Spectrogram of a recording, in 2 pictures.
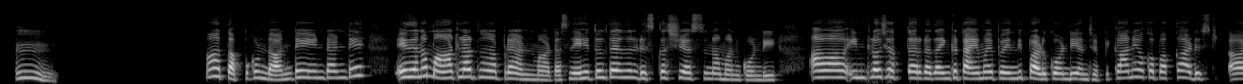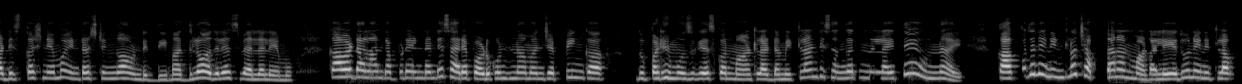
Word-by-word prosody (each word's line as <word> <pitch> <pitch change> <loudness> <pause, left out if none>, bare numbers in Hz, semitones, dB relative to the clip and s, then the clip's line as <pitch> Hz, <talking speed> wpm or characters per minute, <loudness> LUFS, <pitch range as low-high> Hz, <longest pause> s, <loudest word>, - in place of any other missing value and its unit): హ్మ్. 275 - -3 1.5
ఆ! - - +3 0.2
తప్పకుండా 280 -1 +3
అంటే 260 +8 0
ఏంటంటే 310 +3 -1 0.5
ఏదైనా 350 +4 +6
మాట్లాడుతున్నప్పుడే 315 -2 +3
అన్నమాట. 220 -3 -3
స్నేహితులతో 295 +5 +2
ఏదైనా 320 -2 -1
డిస్‌కస్ 285 +2 -2
చేస్తున్నామనుకోండి 235 -7 -2 0.5
ఆహ్, 325 0 +5
ఇంట్లో 315 +2 +4
చెప్తారు 305 -3 +1
గదా! 275 0 +4
ఇంకా 315 +3 -1
టైమయిపోయింది 280 +1 +2
పడుకోండి 255 0 +5
అని 235 -1 -5
చెప్పి 235 +3 -11
కానీ 305 +3 0
ఒక 320 - 0
పక్క 285 +2 -3
ఆ - - +3
డిస్ట్ 265 0 -7 0.2
ఆ - - +4
డిస్‌కషనేమో 290 +4 -5
ఇంట్రెస్టింగ్‌గా 275 +1 -3
ఉండిద్ది 215 -3 -8
మధ్యలో 235 +7 -1
ఒదిలేసి 275 +1 -1
వెళ్ళలేము. 220 -3 -3 0.4
కాబట్టి 350 +1 +5
అలాంటప్పుడేంటంటే 300 +1 -5
సరే 285 -1 +3
పడుకుంటున్నాం 275 +2 -1
అని 260 0 -7
జెప్పి 270 +5 -4
ఇంకా 285 -3 +1 0.4
దుప్పటి 275 +3 -1
మూసుగేసుకొని 265 0 -1
మాట్లాడడం 235 0 -3
ఇట్లాంటి 335 +7 -7
సంఘటనలయితే 295 - -4 0.2
ఉన్నాయి. 275 -9 -4 0.4
కాకపోతే 290 +11 +4
నేను 370 -5 -3
ఇంట్లో 380 +8 -2
చెప్తానన్నమాట 330 - -2 0.2
లేదు 250 +5 +3
నేనిట్లా 275 -2 +1
280 Hz, 125 wpm, -24 LUFS, 255-310 Hz, 1.5 s, ఏదైనా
